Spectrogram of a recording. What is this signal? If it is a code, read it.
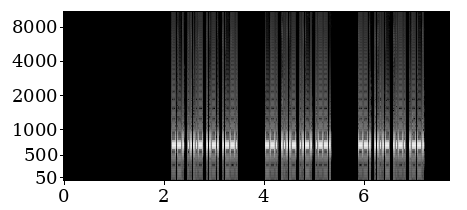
Morse code, heard as a keyed tone, about 41 wpm, 700 Hz. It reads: G4FP G4FP G4FP
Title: DXCC-100 Call Signs - 4 Characters - Repeated 3x - 45wpm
